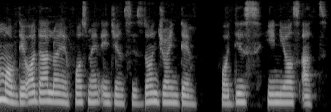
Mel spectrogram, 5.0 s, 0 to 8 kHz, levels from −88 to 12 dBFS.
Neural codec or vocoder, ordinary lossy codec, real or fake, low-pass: none; none; real; none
